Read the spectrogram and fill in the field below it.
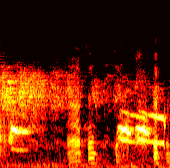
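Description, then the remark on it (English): Two raspy, drawn-out caws from an old-sounding bird called the Wise Old Bird, the birds' leader, fairly loud, with a brief stretch of muffled speech-like sound between them. “We call him the Wise Old Bird. Ah. And this is him, is it? This is him.”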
